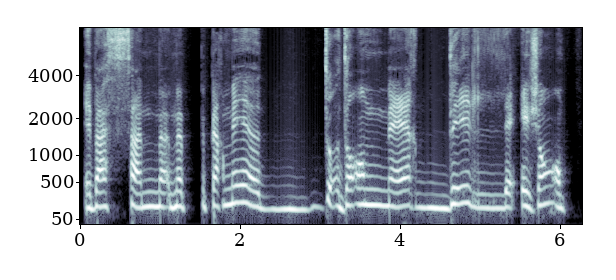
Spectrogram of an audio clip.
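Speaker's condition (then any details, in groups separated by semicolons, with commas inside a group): Stuttering; onset at about age 4 after grandmother's throat cancer, fluent before, once misdiagnosed as Gilles de la Tourette; no attempts to control stuttering; part-word and word repetitions, frequent euh fillers; repeated sounds, prolonged sounds, blocks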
